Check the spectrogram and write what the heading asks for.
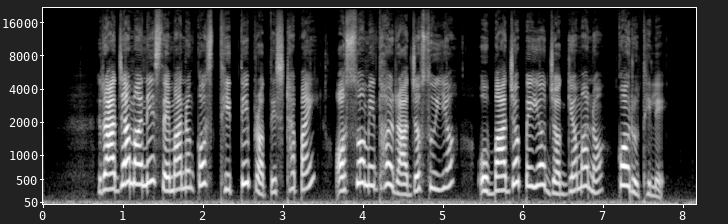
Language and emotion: Odia, neutral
